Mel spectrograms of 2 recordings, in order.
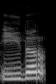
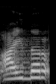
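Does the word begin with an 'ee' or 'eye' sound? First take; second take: ee; eye. First: The first vowel sounds like 'ee'. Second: The first vowel sounds like 'eye'. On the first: The speaker calls it right. "आपको इनको बोलना है ईदर और नीदर" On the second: The speaker calls it wrong. "पुरानी English में इनको आइदर और नाइदर pronounce किया जाता था, जो कि गलत है"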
